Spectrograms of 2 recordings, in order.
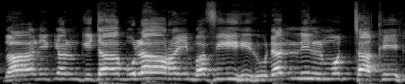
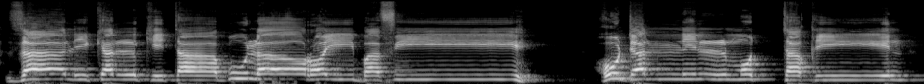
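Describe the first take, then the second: First: It is read straight through without a pause. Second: There is a pause after fihi. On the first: "Tak adalah salah" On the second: "Wajah yang kedua"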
